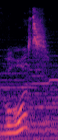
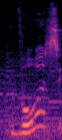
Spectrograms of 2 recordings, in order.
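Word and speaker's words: Vordt: There was a D in there, though. It was like V-O-R-D-T. So, like, Vort in Dark Souls is spelled V-O-R-D-T. So we, like, played around with that. Vort didn't have enough faith.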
